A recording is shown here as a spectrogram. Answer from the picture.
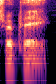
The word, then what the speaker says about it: Rappe: By the way, her name was Rappe. It's pronounced Rappe.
